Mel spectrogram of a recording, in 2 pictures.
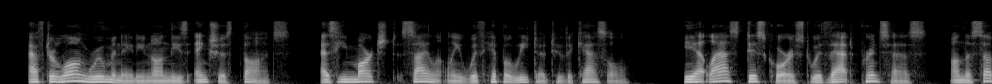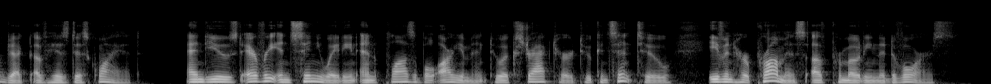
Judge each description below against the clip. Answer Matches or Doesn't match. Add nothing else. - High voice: Doesn't match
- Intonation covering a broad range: Matches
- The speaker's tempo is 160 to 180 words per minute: Doesn't match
